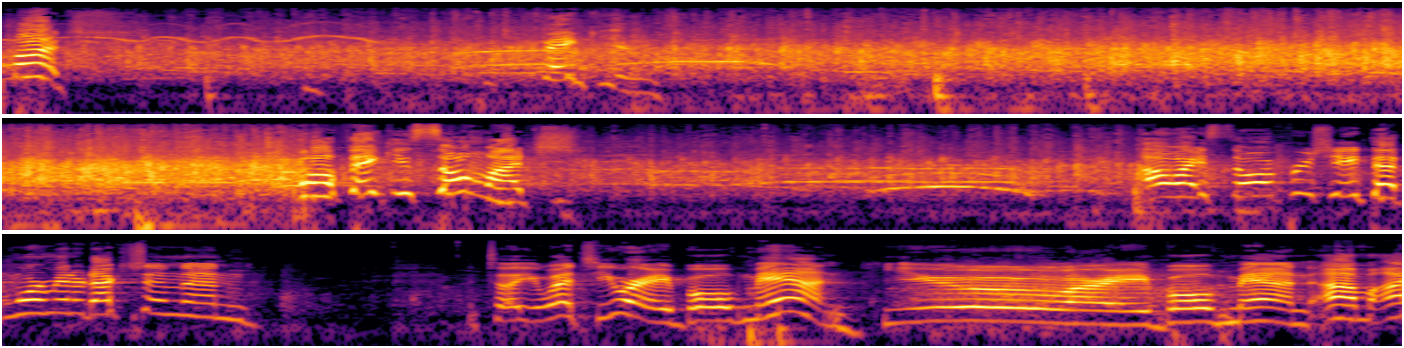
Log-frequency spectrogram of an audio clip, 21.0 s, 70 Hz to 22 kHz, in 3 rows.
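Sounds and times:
audience applauding: 0:00.0 - 0:13.6.

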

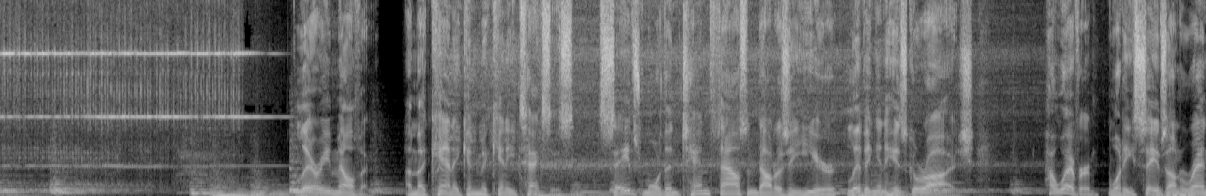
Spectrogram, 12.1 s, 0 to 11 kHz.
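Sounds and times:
alarm clock ringing: 0:00.0 - 0:03.4, 0:04.3 - 0:10.8.

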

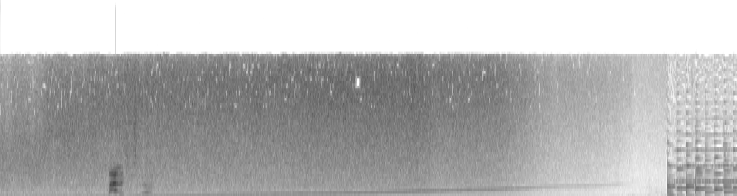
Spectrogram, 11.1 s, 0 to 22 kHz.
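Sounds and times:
rocket hiss with rising whistle: 0:00.0 - 0:09.3
low steady hum: 0:00.0 - 0:09.4.

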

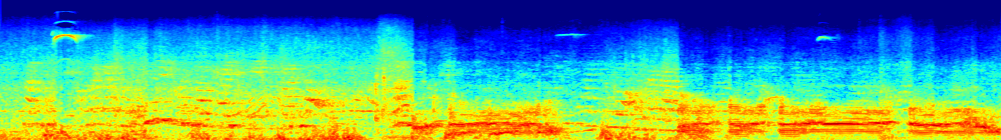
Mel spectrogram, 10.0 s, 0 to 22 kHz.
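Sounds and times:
sea lion calling: 0:04.1 - 0:06.0, 0:06.6 - 0:10.0.

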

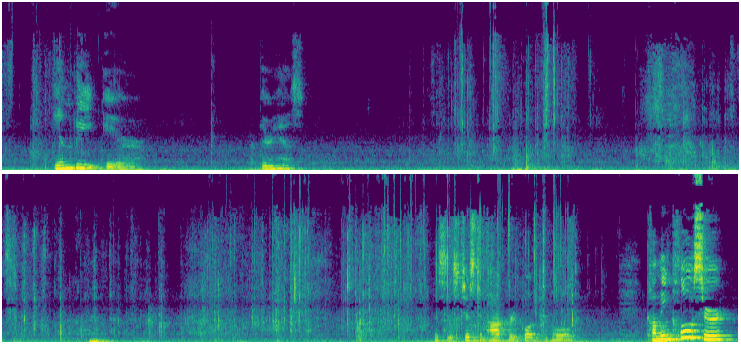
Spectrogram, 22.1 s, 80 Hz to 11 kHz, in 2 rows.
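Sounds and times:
paper pages rustling: 0:06.3 - 0:19.8.

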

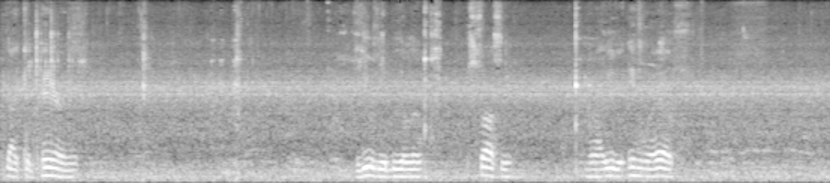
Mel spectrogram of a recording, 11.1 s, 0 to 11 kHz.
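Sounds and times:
steady background hum: 0:00.0 - 0:11.0.

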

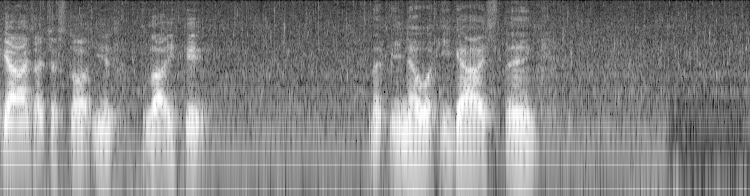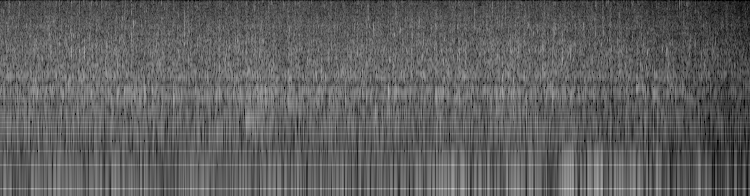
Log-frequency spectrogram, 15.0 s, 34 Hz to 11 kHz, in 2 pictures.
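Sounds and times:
aquarium water trickling: 0:00.0 - 0:15.0.

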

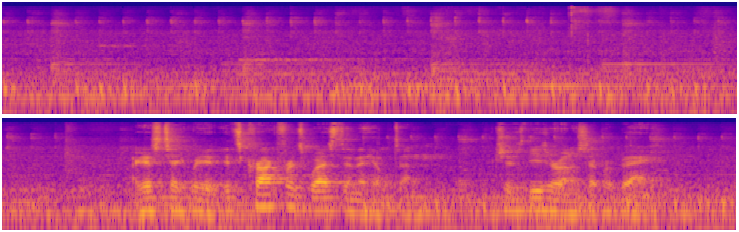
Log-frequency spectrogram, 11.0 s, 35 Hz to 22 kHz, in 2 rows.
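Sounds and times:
elevator low rumble: 0:00.0 - 0:11.0
soft music: 0:00.0 - 0:11.0.

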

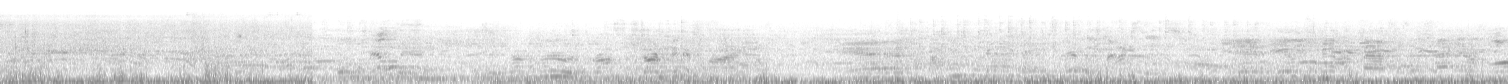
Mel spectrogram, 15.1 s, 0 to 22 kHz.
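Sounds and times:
wind rumbling on microphone: 0:00.0 - 0:15.0.

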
